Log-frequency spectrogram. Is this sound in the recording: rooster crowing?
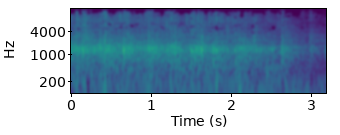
no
